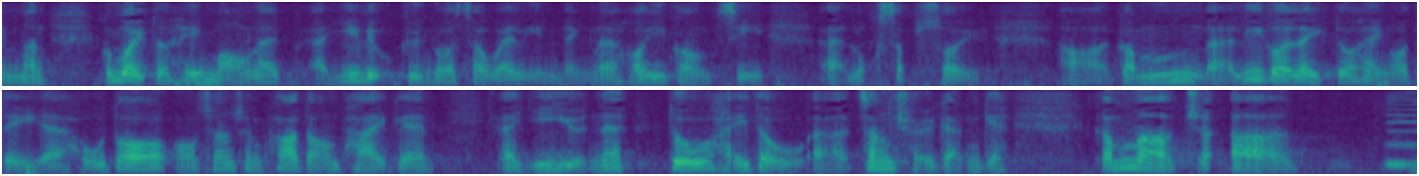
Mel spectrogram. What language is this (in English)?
Cantonese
